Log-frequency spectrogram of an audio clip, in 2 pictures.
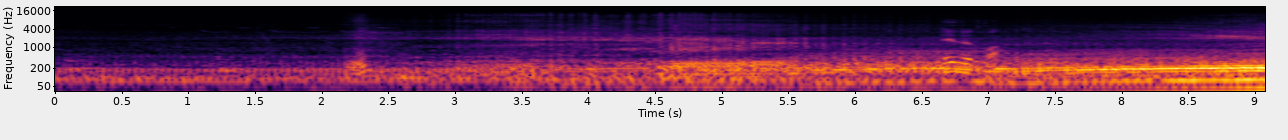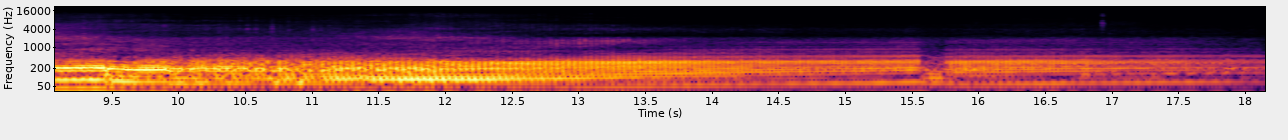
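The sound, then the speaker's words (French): Three motocross motorcycles pass by one after another in a hilly area, their engines revving up to a loud peak midway and then fading off, while a voice speaks briefly over the noise. “Et à ce propos, il existe un autre point de vue à cette histoire, c'est le jeune homme, comme là il y en a trois qui viennent de passer, qui ont investi leurs économies dans une super motocross parce qu'on est dans un endroit vallonné magnifique”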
